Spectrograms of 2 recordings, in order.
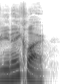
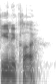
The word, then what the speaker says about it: Uniqlo: From the women's section of Uniqlo. – Now it's pronounced Uniqlo. – I don't think that's the point that should be taken away from this. – You just said Uniqlo.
